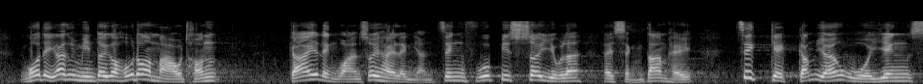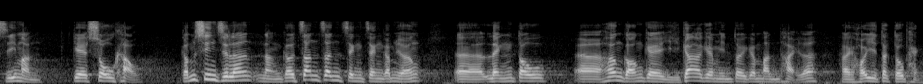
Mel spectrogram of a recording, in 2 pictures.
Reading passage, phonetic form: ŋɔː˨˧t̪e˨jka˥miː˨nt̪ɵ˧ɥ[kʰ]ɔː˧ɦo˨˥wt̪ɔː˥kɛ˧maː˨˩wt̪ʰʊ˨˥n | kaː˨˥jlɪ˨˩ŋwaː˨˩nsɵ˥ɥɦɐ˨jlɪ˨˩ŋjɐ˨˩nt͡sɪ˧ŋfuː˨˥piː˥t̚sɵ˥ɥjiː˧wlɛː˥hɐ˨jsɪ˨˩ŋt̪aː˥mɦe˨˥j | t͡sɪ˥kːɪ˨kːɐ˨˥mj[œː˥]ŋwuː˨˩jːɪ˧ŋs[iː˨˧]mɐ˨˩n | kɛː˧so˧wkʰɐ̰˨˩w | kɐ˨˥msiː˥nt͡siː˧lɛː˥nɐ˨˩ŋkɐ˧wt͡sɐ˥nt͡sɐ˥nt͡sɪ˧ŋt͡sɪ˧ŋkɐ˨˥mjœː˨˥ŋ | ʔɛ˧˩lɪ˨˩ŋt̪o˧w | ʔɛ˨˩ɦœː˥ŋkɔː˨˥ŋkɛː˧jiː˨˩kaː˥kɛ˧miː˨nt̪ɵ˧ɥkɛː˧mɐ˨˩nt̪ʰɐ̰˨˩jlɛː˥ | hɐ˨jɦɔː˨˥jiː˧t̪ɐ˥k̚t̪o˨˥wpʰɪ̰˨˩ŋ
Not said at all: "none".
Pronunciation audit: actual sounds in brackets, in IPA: k, œː˨˥, iː˨˧

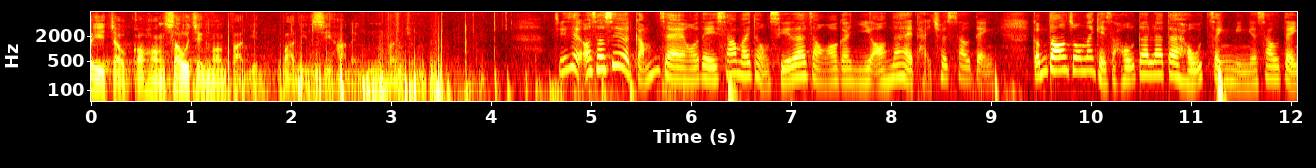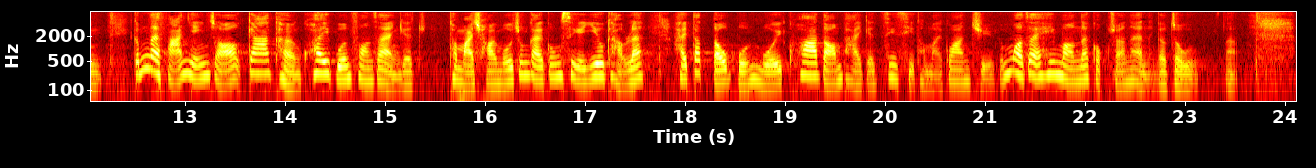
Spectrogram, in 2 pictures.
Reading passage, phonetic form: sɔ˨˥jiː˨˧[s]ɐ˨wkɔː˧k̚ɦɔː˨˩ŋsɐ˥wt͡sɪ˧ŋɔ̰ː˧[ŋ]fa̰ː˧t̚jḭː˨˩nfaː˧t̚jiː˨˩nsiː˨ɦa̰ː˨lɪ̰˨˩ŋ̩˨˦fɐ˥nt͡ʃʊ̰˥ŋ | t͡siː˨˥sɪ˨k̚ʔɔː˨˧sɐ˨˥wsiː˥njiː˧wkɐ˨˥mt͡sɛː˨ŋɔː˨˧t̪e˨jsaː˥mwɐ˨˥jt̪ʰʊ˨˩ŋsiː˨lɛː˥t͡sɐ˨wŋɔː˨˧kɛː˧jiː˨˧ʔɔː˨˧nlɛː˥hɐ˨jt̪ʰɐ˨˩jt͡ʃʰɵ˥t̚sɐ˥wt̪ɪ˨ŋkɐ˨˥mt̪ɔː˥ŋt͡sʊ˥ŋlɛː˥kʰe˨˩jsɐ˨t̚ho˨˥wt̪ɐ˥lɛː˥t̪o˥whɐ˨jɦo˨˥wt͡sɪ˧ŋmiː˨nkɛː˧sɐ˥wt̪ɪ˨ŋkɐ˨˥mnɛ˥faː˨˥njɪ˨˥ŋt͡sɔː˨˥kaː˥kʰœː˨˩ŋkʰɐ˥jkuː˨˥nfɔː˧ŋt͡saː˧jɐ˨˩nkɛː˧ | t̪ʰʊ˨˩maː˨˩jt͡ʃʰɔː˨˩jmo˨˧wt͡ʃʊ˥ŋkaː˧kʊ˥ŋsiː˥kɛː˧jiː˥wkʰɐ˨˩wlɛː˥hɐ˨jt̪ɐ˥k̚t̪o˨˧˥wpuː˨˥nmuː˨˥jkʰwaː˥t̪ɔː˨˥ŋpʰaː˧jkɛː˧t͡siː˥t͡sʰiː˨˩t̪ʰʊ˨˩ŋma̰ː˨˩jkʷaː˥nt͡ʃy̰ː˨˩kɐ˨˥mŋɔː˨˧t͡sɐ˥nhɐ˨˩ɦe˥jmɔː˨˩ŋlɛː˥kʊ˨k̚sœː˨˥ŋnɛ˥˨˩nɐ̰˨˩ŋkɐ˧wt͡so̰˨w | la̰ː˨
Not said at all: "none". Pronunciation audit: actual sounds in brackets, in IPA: t͡s, n

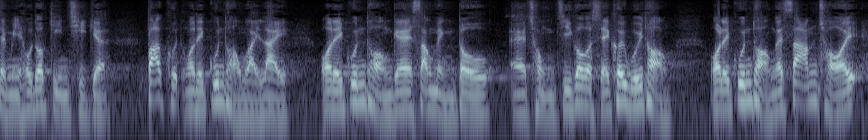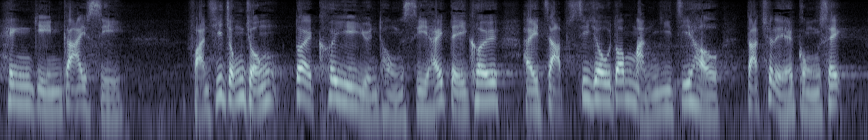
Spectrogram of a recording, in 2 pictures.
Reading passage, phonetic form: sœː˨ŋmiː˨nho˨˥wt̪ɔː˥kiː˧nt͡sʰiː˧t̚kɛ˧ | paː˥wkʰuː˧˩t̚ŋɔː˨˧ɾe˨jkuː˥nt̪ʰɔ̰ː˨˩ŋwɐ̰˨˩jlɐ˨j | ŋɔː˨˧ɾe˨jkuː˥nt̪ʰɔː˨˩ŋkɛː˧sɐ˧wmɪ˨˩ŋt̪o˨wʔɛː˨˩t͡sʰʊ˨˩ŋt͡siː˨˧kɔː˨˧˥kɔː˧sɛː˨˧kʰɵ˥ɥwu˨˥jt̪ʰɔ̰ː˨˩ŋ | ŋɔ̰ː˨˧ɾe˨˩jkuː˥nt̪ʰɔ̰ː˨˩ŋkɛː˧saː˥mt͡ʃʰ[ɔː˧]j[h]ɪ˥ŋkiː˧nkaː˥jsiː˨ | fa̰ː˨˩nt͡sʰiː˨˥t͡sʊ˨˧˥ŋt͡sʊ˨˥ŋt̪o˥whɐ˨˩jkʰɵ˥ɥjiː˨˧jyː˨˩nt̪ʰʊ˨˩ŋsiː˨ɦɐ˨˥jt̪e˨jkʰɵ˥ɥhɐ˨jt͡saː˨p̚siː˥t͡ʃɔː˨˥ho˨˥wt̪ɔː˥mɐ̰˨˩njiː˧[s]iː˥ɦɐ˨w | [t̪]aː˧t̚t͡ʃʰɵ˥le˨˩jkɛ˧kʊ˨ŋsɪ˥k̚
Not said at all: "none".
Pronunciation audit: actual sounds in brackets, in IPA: ɔː˨˥, h, t͡s, t̪

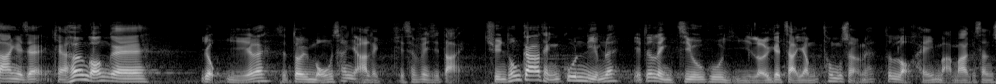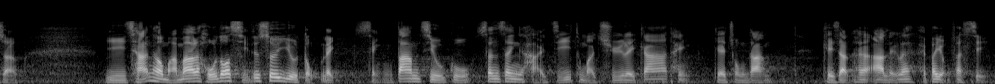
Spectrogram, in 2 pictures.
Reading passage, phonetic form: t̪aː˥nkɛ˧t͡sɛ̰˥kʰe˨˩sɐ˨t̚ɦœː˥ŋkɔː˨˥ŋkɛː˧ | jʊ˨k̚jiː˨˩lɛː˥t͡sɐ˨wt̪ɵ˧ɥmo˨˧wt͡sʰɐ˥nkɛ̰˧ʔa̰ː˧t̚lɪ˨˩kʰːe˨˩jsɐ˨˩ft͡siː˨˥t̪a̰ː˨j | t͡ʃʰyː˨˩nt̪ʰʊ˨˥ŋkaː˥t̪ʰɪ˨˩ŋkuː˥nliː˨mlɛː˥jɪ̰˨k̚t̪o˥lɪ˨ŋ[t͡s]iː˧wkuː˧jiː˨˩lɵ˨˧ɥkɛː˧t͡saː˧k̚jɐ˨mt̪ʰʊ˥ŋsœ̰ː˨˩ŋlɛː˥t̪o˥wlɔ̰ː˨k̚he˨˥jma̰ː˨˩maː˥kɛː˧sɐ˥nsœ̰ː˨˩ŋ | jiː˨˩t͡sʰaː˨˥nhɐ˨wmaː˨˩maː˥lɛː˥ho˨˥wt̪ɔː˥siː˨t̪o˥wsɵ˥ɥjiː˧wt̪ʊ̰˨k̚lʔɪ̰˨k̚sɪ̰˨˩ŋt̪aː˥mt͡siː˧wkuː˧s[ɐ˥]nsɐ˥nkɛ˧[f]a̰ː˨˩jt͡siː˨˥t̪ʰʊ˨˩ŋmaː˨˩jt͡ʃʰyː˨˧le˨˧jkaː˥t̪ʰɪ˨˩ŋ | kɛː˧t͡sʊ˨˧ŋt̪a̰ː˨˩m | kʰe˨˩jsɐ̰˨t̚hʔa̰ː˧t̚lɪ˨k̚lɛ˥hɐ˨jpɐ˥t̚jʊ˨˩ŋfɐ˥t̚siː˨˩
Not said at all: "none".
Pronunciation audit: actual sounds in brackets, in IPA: t͡s, ɐ˥, h

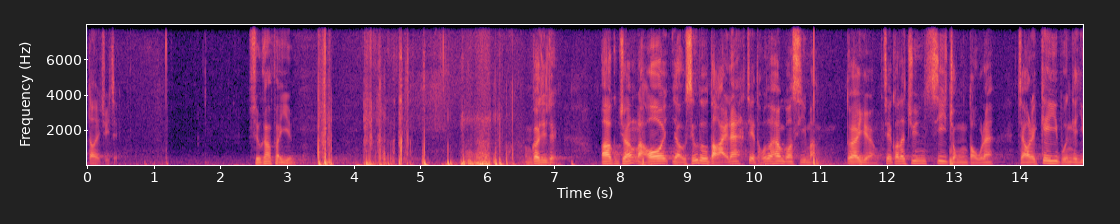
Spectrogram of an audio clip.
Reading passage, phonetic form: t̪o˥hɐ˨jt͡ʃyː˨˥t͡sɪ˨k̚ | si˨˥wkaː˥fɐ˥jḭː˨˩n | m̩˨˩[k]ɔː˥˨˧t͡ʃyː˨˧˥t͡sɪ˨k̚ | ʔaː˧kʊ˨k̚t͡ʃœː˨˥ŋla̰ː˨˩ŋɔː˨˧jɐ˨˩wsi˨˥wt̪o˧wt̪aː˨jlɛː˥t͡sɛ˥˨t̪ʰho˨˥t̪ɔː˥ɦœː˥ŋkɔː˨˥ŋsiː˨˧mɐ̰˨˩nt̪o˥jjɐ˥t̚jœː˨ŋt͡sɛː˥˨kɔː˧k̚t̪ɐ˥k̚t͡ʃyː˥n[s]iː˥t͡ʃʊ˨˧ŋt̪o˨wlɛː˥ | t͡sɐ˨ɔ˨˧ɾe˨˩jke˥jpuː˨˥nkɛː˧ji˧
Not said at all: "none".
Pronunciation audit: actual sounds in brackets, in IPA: k, s

